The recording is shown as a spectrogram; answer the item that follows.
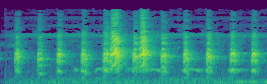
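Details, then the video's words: Red junglefowl (kasintu) calls used as a lure for wild junglefowl: rapid clucking notes about four per second, uneven, rising louder mid-clip, with a steady high thin tone throughout. "suara pancingan ayam hutan ORI KASINTU"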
